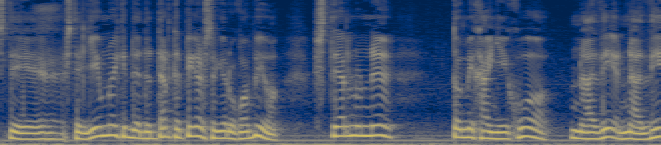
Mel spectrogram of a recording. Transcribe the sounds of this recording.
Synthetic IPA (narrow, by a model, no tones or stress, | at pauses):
st̪ist̪iʎimnocet̪d̪ed̪et̪ɐɾt̪e̞piɣɐst̪oʝeɾo̞ko̞mio̞st̪e̞lnunet̪o̞mixɐɲiko̞ | nɐðinɐði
